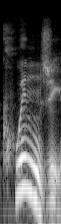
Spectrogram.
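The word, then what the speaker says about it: Quincy: Braintree Massachusetts part of quinsey Massachusetts now that spell quu I ncy but it's got the ZZ sound at the end the town of quinsey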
